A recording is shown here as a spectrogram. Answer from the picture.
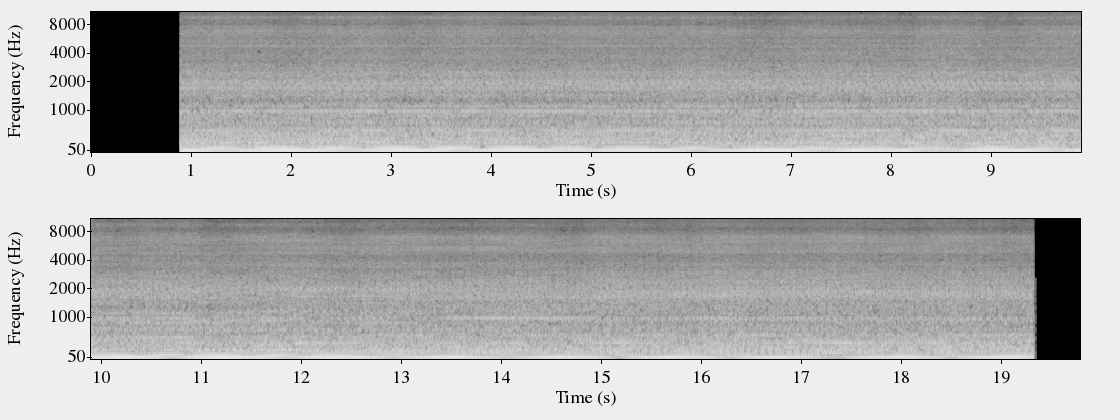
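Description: Engine running steadily at close range, starting suddenly about a second in: a heavy low rumble that swells and eases about once a second, with steady hum tones above it.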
